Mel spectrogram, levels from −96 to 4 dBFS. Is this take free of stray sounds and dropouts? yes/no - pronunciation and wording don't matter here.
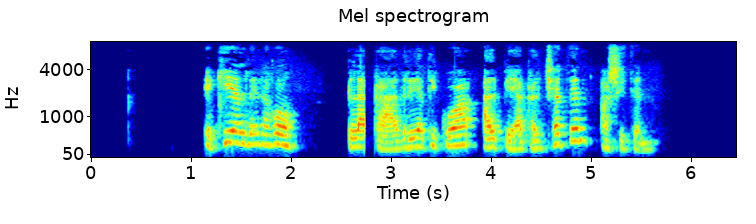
no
